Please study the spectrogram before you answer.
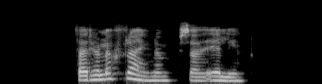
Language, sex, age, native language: Icelandic, female, 20-29, Icelandic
